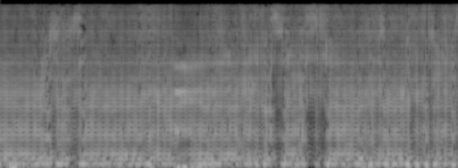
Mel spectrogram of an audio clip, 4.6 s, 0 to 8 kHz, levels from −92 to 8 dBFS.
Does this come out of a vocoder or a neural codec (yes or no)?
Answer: yes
